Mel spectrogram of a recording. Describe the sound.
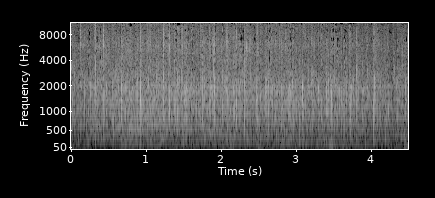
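Steady applause from a concert audience welcoming a banjo player from Newland, North Carolina, as a band is introduced; dense, even clapping holds at a constant level throughout without a break.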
